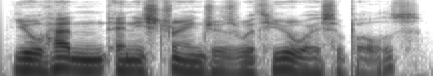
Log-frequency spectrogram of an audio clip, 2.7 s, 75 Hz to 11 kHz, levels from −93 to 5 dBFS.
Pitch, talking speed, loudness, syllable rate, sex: 100 Hz, 175 wpm, -18 LUFS, 4.7 syllables/s, male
